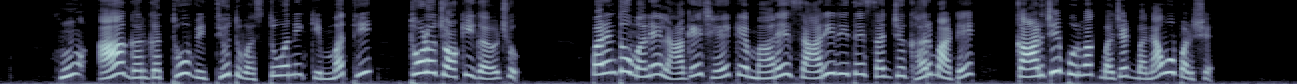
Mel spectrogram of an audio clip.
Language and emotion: Gujarati, surprised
